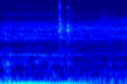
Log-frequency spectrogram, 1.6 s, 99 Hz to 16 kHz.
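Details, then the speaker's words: 2012 Dodge Charger new windshield washer fluid pump bench-tested with key in accessory, replacing one that made no sound; short steady low electric hum ending in a click; normal washer pump operation. "i'm going to press the wipers and see here the motor yes yes i hear you all right it's working"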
